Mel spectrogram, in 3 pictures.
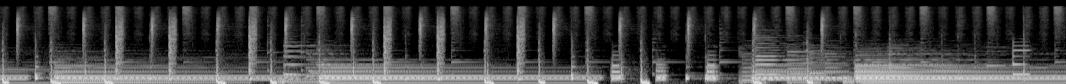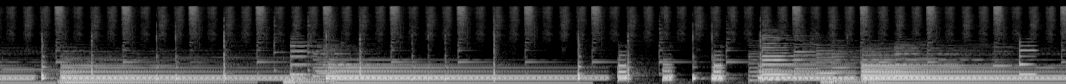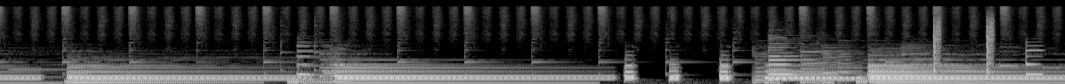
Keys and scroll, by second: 18.7-19.1 typing, 19.7 Return.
